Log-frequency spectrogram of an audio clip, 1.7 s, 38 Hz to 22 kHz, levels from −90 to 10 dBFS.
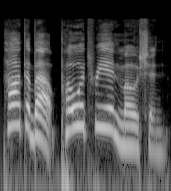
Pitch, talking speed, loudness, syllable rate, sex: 240 Hz, 175 wpm, -17 LUFS, 4.8 syllables/s, female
